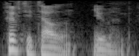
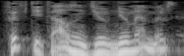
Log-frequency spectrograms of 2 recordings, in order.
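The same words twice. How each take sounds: First: It is said casually, as a plain matter of fact. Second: It is said with astonishment, as an incredulous question. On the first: The huge growth is reported as nothing special. "they say it like this, you know, just like this" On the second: The listener can hardly believe the huge growth. "even the Dutch starts to get hiccups"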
